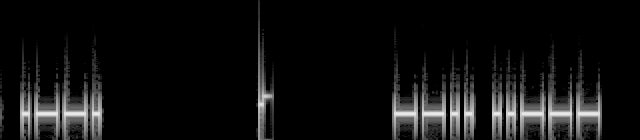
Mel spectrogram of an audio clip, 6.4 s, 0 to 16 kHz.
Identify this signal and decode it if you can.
Morse code, heard as a keyed tone, about 17 wpm, 700 Hz. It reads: P Z 2
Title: Single-Letter Single-Number 17wpm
